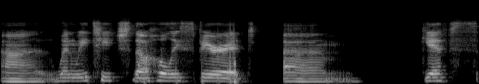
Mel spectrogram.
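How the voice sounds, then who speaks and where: A woman speaks with an Upper Midwest accent in a bright, sharp tone. The background is quiet. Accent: Upper Midwest (Minnesota). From Minnesota, Minneapolis. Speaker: assistant children's minister. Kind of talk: casual chat.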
